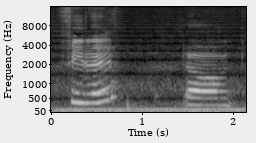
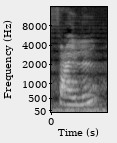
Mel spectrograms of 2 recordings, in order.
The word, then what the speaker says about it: filial: So F1 means filial generation, first generation. Filial we can say, or some people say it as filial. It depends on you what is the pronunciation, but this is first generation.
